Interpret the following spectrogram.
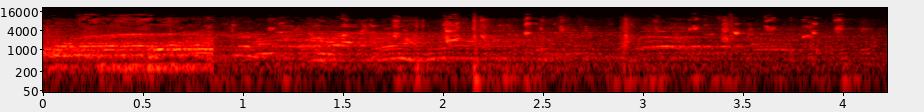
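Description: Basketball dribbled on a hardwood court, with repeated bounces and high sneaker squeaks over arena crowd murmur.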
